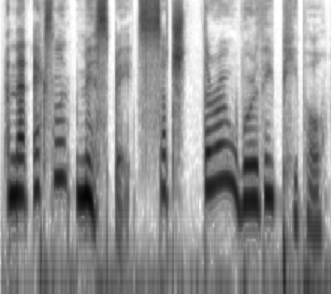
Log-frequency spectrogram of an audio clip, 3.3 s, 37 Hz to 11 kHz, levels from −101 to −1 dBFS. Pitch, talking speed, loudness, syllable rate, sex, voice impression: 245 Hz, 145 wpm, -17 LUFS, 5.0 syllables/s, female, very feminine, slightly adult-like, thin, tensed, powerful, bright, slightly soft, clear, fluent, slightly cute, cool, intellectual, very refreshing, sincere, slightly calm, slightly friendly, slightly reassuring, unique, slightly elegant, very wild, sweet, slightly lively, slightly strict, slightly intense, light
